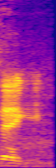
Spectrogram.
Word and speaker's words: Hagie: So I got Kevin here with Hagie.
